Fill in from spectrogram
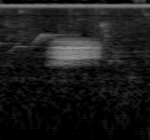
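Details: Female Red-headed trogon, a bird of evergreen and mixed deciduous forest, giving a single low, soft, rounded note lasting about half a second, over steady background hiss and a high constant whine.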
